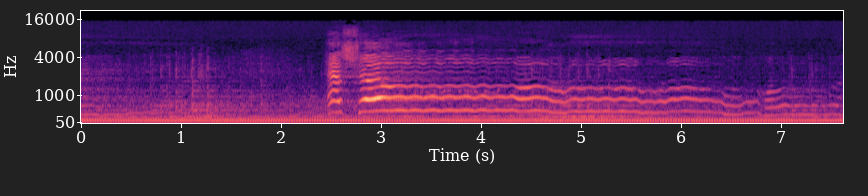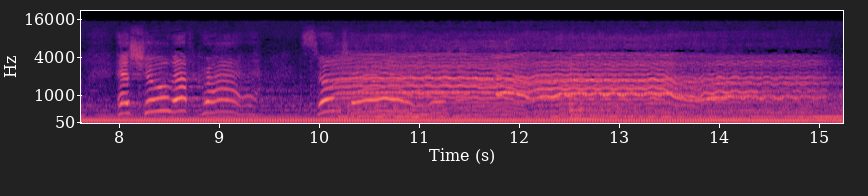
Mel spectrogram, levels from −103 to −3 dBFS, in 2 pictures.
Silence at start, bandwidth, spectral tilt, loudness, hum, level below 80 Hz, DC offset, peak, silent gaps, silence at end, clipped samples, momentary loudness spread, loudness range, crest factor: 0 s; 15 kHz; -5 dB/octave; -35 LUFS; none; -50 dBFS; 0.1%; -14 dBFS; none; 0 s; under 0.1%; 10 LU; 9 LU; 20 dB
